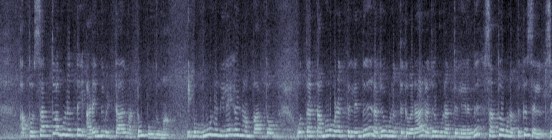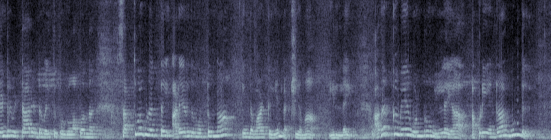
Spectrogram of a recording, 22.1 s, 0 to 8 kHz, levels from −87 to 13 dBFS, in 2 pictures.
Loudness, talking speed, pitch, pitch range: -14 LUFS, 90 wpm, 240 Hz, 205-275 Hz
